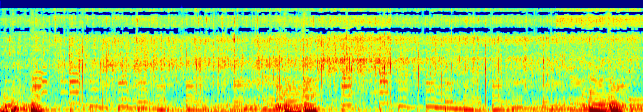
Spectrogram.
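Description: Cauliflower steaks sizzling as they fry in a hot stainless steel pan, a steady hiss.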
